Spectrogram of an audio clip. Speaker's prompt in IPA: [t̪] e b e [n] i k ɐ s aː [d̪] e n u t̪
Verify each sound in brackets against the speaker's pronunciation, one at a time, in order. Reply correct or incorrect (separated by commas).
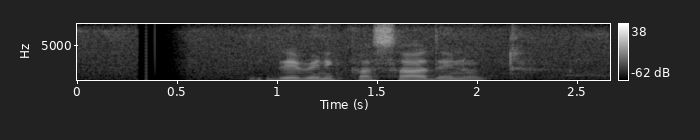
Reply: incorrect, correct, correct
